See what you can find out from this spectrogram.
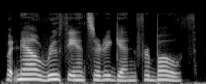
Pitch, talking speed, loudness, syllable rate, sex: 200 Hz, 205 wpm, -15 LUFS, 5.2 syllables/s, female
